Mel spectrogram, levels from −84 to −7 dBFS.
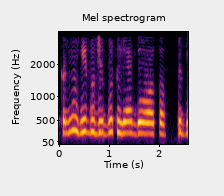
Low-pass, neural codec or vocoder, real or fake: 3.6 kHz; codec, 32 kHz, 1.9 kbps, SNAC; fake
